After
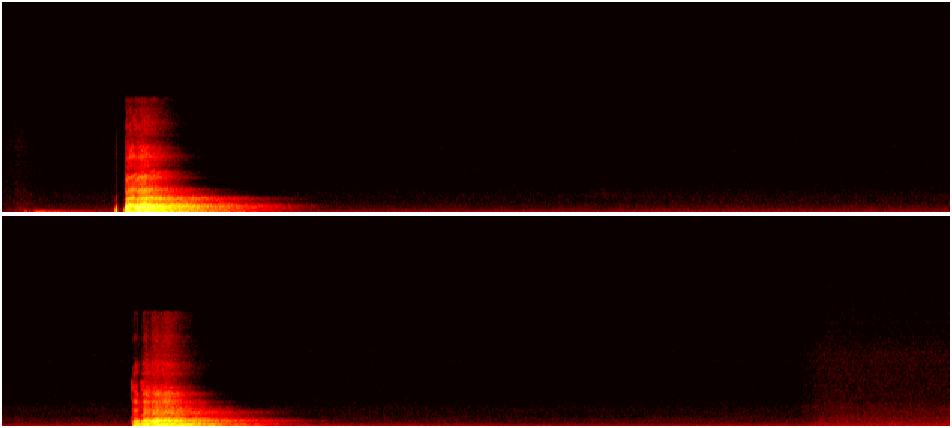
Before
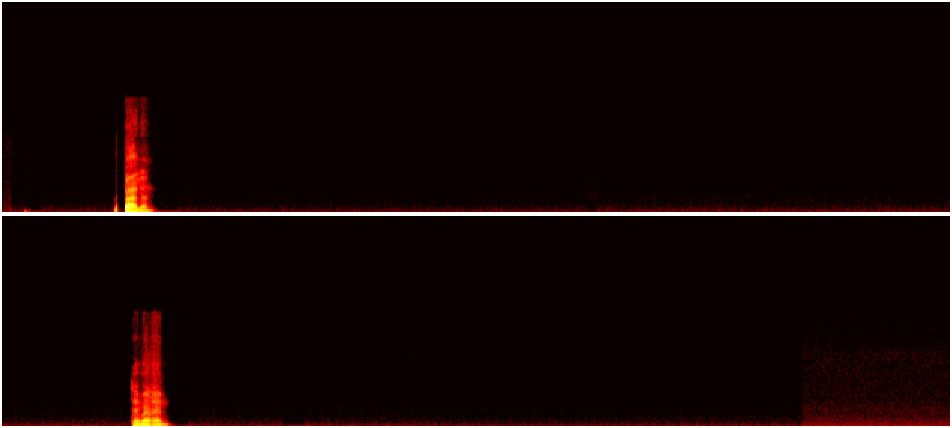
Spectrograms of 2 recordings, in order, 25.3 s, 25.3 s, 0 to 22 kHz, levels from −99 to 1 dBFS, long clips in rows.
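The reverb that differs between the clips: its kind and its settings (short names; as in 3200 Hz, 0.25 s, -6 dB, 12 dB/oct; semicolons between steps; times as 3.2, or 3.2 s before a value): plate-style reverb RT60 2 s, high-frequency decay 0.45×, pre-delay 0.11 s, DRR -6.5 dB; gain -3 dB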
